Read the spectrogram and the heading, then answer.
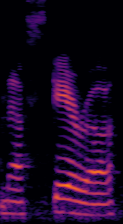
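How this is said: It is said with English vowel sounds. The speaker calls it wrong. "not mascara"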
